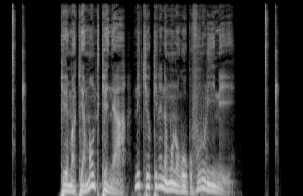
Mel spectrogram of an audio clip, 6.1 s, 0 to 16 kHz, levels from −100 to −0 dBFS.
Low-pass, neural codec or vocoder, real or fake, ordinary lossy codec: 14.4 kHz; none; real; none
